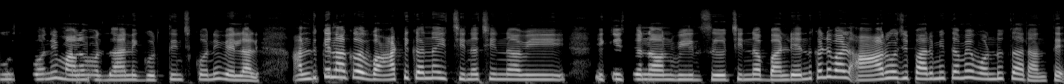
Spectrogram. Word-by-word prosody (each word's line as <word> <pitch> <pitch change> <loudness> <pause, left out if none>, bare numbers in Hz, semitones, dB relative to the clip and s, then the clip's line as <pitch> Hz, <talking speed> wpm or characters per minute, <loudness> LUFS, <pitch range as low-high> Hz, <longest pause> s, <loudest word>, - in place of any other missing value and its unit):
చూసుకొని 235 +3 -5
మనము 220 0 +1 0.2
దాన్ని 210 +1 +1
గుర్తించుకొని 225 +3 -4
వెళ్ళాలి. 195 -5 +1 0.4
అందుకే 285 +9 +1
నాకు 320 0 +4 0.2
వాటికన్నా 275 +6 +1
ఈ - - -3
చిన్న 240 -2 -2
చిన్నవి, 230 -2 -1 0.6
ఈ 225 - -2
కిచెన్ 230 0 0
ఆన్ 220 0 +1
వీల్స్ 220 -1 -2 0.2
చిన్న 230 0 -1
బండి. 210 +1 +2
ఎందుకంటే, 320 +7 -1
వాళ్ళు 315 -2 +3 0.2
ఆ - - +5 0.2
రోజు 295 -1 +1
పరిమితమే 285 +4 0
వండుతారంతే. 235 -9 -2
235 Hz, 130 wpm, -22 LUFS, 220-270 Hz, 0.6 s, ఆ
